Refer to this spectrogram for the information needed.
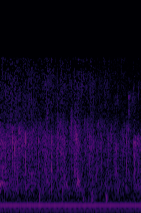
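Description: A crowd applauds steadily, a dense wash of many hands clapping at even loudness throughout, with a constant low hum running underneath.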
